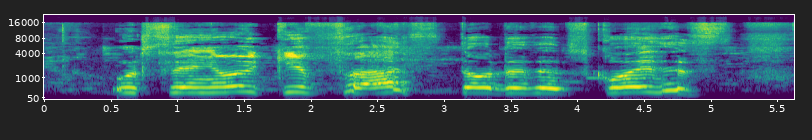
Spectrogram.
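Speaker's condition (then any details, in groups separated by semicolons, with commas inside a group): Paralysis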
